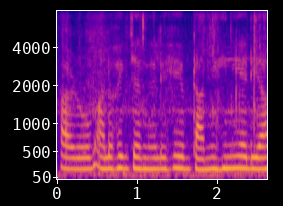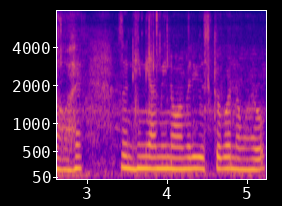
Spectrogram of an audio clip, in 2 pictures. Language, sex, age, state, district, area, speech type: Assamese, female, 18-30, Assam, Morigaon, urban, spontaneous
